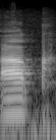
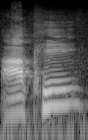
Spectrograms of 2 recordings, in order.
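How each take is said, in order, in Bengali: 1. শব্দটি স্বরহীন ব্যঞ্জনে শেষ হয়। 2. শব্দটি তার শেষ স্বরধ্বনি উচ্চারিত হয়ে শেষ হয়। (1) "এটাই আরজি সাকিন, জেরে থামিলে সাকিন ধরে পড়তে হয়" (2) "জেরে না থামিলে যেমন আছে তেমন করে পড়তে হয়"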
